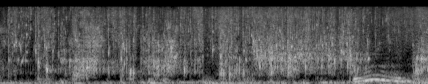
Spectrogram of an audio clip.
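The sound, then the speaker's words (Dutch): Steady warm water trickles and splashes into a filled bath, a continuous wash of liquid sound, with a brief voice rising near the end. “Is het water eh, warm genoeg?”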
